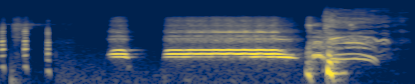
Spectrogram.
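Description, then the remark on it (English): A person vocally imitates a train whistle: a few short clicks and puffs, then two sustained, harmonic hoots, ending in a wavering, gliding wail with vibrato, loud. “You put some vibrato in that, in that train whistle.”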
